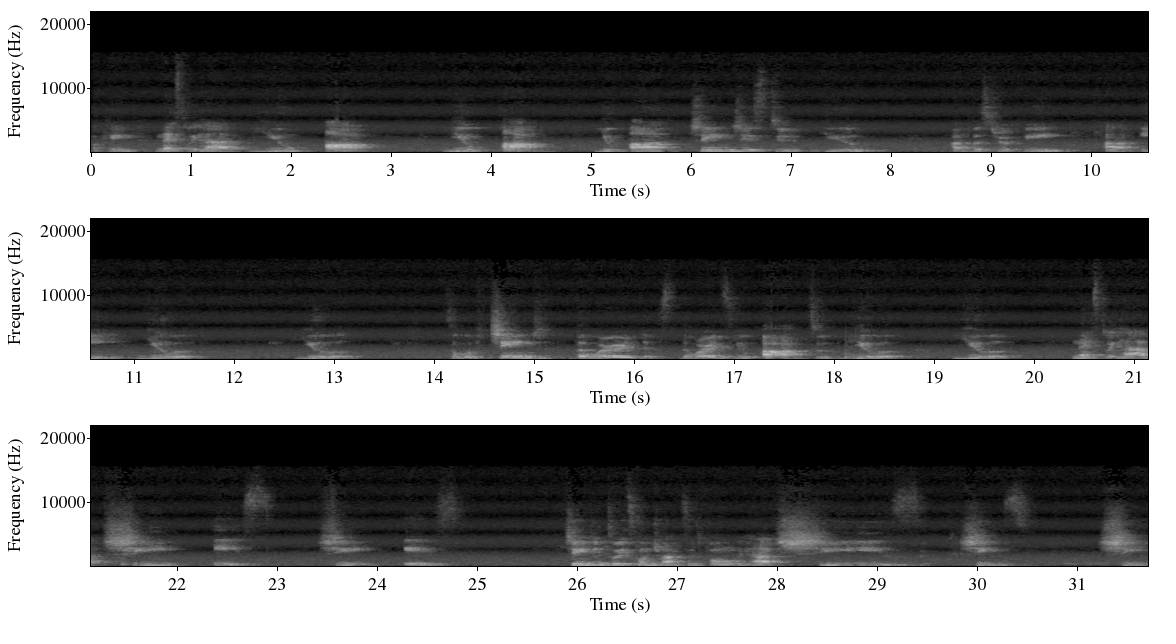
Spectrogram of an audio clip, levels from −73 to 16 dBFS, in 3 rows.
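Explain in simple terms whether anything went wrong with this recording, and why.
A nearby cordless phone sends a radio pulse every hundredth of a second that leaks into the recording. This is DECT cordless phone buzz: a thin, steady buzz under the sound from start to finish.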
